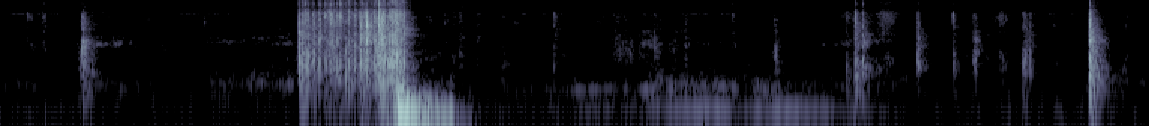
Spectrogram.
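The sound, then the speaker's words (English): Cards are shuffled and drawn for a reading: a loud riffling burst lasting about a second, followed by scattered soft clicks and taps of cards being handled, with a faint low hum in between. “Yeah, let's pull you a couple of cards.”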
